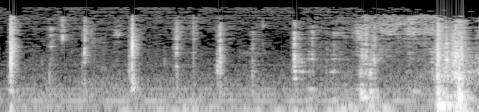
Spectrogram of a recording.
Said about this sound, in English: In fact, I shall open the window for you.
